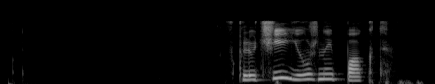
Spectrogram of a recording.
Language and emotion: Russian, neutral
